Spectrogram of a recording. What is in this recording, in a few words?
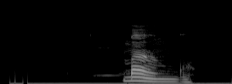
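mango, Tlacochahuaya Zapotec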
